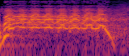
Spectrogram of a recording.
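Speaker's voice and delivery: high yappy puppy barks; puppy barking. Retold or imitated. Comic imitating a puppy sneaking up, high yapping barks. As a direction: yap like a little cartoon puppy. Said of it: "sneak up behind and go".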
